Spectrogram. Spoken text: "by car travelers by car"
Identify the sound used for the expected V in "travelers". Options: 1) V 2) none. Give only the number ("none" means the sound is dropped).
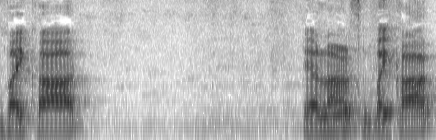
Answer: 2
